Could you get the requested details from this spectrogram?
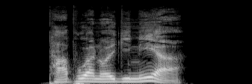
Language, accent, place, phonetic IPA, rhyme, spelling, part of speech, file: German, Germany, Berlin, [ˌpaːpuanɔɪ̯ɡiˈneːa], -eːa, Papua-Neuguinea, proper noun, De-Papua-Neuguinea.ogg
- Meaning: Papua New Guinea (a country in Oceania)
